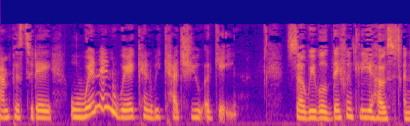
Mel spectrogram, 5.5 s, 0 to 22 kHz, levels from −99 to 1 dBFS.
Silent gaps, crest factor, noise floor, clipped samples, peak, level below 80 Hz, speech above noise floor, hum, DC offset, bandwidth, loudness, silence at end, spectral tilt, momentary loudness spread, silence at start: none; 16 dB; -41 dBFS; under 0.1%; -6 dBFS; -56 dBFS; 20 dB; none; under 0.1%; 11.5 kHz; -21 LUFS; 0 s; -4 dB/octave; 11 LU; 0 s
